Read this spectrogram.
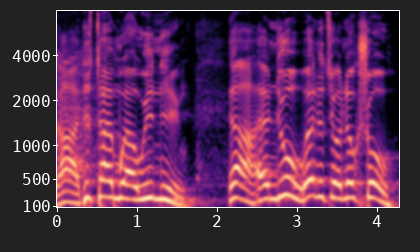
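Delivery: put-on slow, loud, heavy-accented; Malema impression. Malema greeting the comedian, slow and loud. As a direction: drag each word, teasing. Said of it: "He says".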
